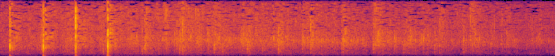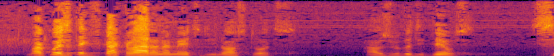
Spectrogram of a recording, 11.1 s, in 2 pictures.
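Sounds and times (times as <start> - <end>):
audience applause: 0.0 - 6.2
speech: 5.8 - 8.5, 9.2 - 10.3.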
